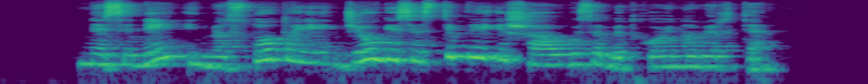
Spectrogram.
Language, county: Lithuanian, Kaunas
